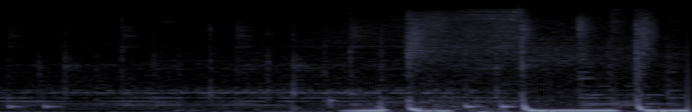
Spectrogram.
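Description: A sausage stuffing machine pumps meat into long plastic casings in a hot dog factory, building from a faint whir into loud, repeated low thumping and squishing pulses.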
